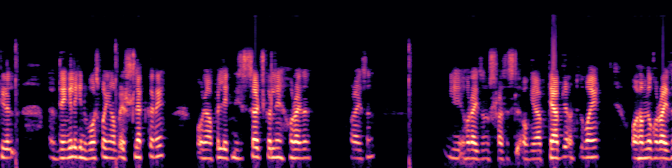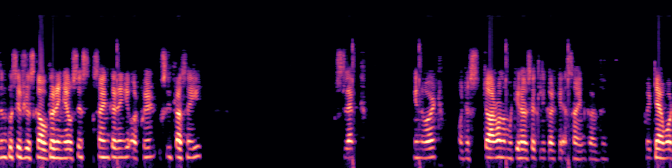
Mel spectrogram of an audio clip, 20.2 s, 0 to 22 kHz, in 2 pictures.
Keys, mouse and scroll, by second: 0.0 click, 1.5-4.6 drag, 8.3 b, 11.7 click, 15.2 click, 17.5 click, 18.4 click, 19.6 Tab.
